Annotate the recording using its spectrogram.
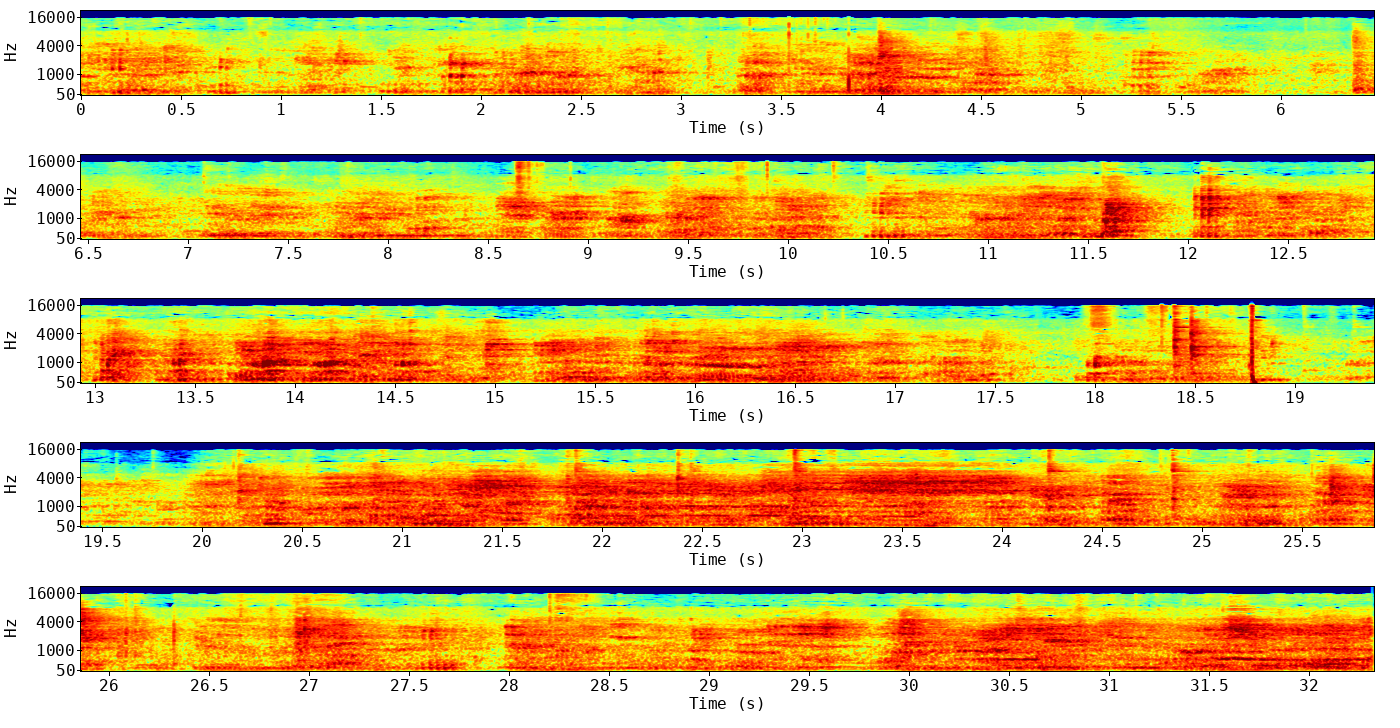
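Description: Pigs grunting and squealing in a crowded sow barn, a continuous din of many animals that grows louder and steadier in the last third.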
